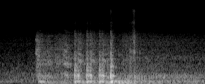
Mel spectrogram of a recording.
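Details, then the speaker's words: Renault Kwid at start-up: quick burst of hollow clunks from under the body as the engine cranks and catches, then settles; recurs every start, lever also moving; exhaust silencer knocking against the body. "आप देख सकते हो वापस से band कर देता हूं body के नीचे से आवाज ए रहा है"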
